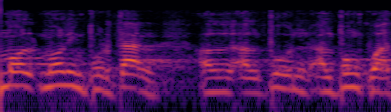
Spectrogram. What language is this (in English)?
Catalan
